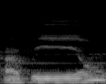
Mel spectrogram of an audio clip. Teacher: Ya, pangkal lidah naik ya. Ya. Karena huruf isti'la.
